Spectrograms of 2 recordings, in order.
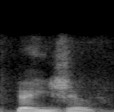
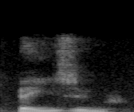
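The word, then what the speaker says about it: Bajwa: that they could say my name is baja b-a-y-j-w and for two years of school i thought my name was baizu because uh a teacher decided that uh bay zoo was more appropriate because that's where i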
